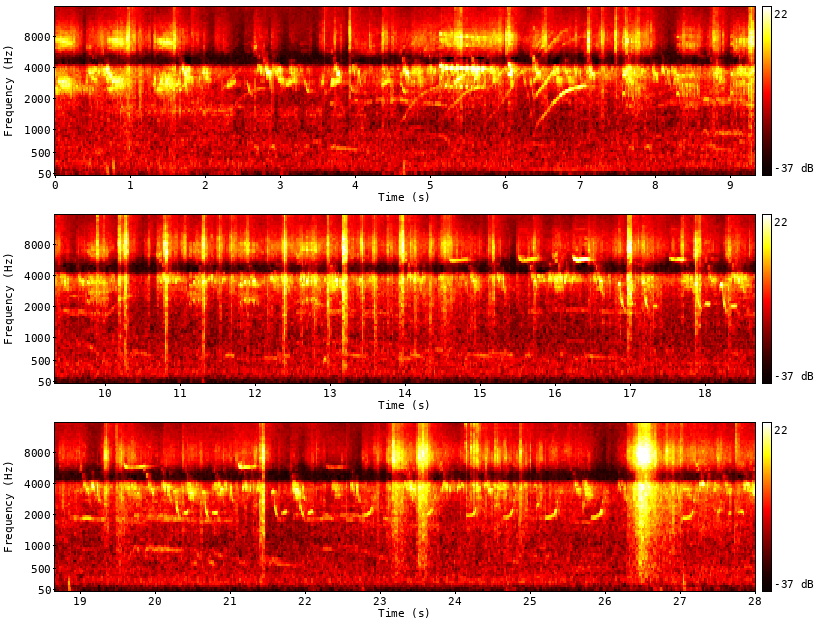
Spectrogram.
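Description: Thick black plastic garbage-bag sheeting rustling and crackling as it is handled, spread and smoothed over garden soil, with many sharp crinkles throughout and one louder crackle near the end. Birds chirp faintly in the background.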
